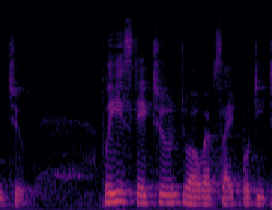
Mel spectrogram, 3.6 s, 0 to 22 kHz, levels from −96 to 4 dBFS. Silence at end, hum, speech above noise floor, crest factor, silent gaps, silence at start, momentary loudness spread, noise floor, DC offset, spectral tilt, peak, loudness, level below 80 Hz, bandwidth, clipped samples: 0 s; none; 25 dB; 18 dB; none; 0 s; 10 LU; -76 dBFS; under 0.1%; -5.5 dB/octave; -36 dBFS; -52 LUFS; under -90 dBFS; 15.5 kHz; under 0.1%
